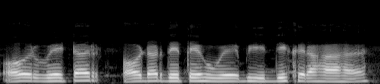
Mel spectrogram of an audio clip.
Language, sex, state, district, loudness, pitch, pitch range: Hindi, male, Uttar Pradesh, Lucknow, -13 LUFS, 155 Hz, 145-160 Hz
